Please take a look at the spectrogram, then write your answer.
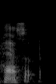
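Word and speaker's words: HACCP: we'll go on to hat hasip and it's pronounced hasip and hasip that's kind of has an interesting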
